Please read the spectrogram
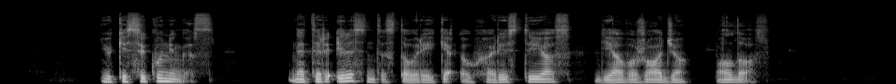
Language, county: Lithuanian, Panevėžys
